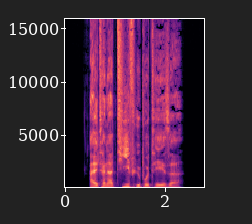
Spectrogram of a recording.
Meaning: alternative hypothesis
- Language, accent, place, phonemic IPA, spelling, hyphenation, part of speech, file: German, Germany, Berlin, /altɐnaˈtiːfhypoˌteːzə/, Alternativhypothese, Al‧ter‧na‧tiv‧hy‧po‧the‧se, noun, De-Alternativhypothese.ogg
